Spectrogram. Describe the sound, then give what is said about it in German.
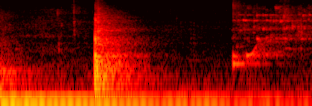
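Water pours from a Brita filter jug in short bursts: a quick splash, then a brief trickle whose tone rises as the vessel fills. Fairly quiet, no voices. “Dein Wasseraufbereiter heißt Pritter.”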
